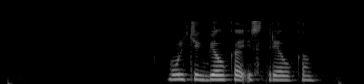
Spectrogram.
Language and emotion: Russian, neutral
